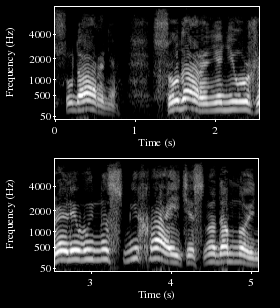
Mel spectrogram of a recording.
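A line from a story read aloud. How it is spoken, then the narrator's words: Pleading exclamation. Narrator (Russian): Умоляюще сложив руки, Эрнатон воскликнул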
